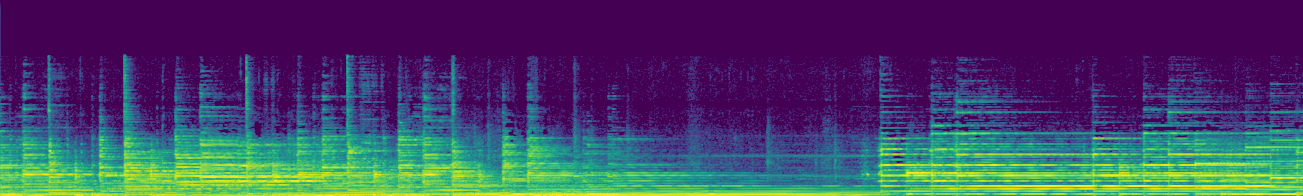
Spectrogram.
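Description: Electric guitar jam: quick picked notes over sustained low tones. About nine seconds in, the low part stops and high, ringing sustained notes take over.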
